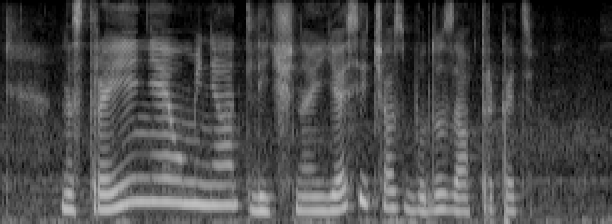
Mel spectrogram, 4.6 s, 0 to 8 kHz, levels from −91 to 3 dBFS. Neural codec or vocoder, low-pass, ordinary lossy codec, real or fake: none; none; none; real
